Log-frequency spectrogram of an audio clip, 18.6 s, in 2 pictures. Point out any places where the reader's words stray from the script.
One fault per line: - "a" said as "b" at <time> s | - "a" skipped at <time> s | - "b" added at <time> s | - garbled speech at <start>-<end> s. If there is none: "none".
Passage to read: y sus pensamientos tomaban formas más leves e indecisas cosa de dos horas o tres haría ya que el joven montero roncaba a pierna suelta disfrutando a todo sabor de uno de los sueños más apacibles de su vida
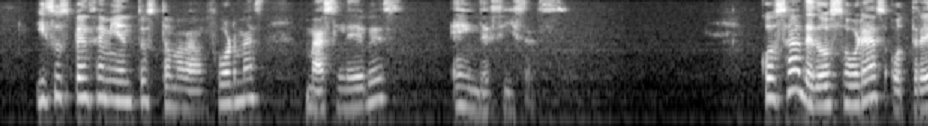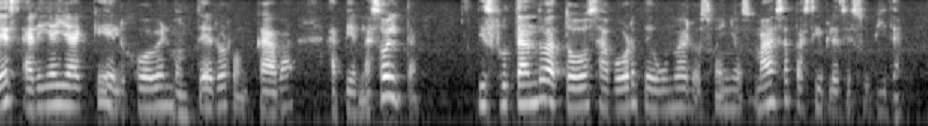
none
